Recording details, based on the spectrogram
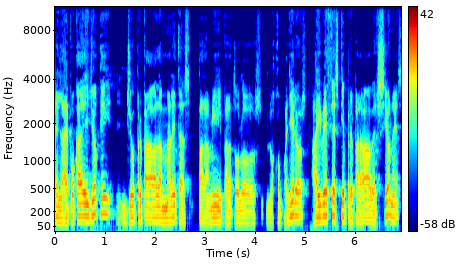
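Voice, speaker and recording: In a very clean recording with a silent background, a man with a plain, everyday voice talks at a medium pitch and moderate pace, with ordinary pitch variation and hardly any pauses. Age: 40s. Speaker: podcaster and podcast platform creator. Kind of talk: interview conversation. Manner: casual, informal.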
